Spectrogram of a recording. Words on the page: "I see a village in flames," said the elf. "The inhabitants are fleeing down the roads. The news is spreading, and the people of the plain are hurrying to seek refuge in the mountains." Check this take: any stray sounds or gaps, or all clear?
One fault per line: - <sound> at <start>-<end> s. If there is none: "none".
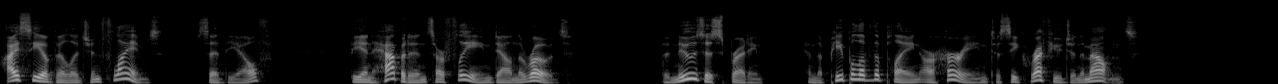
none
